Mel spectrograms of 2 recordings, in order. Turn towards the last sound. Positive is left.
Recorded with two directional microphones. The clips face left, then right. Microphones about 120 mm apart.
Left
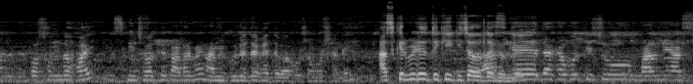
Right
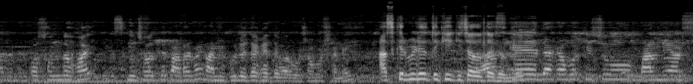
turn(degrees=-20)  # may be behind; listen again after turning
